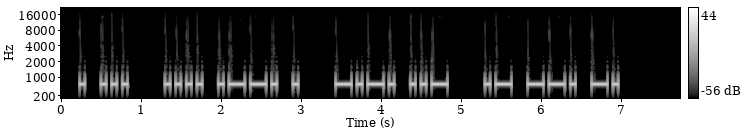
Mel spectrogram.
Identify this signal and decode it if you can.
Morse code, heard as a keyed tone, about 18 wpm, 700 Hz. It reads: ES HPE CU AGN
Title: Speed-Racing Common QSO Phrases Encore - 15wpm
